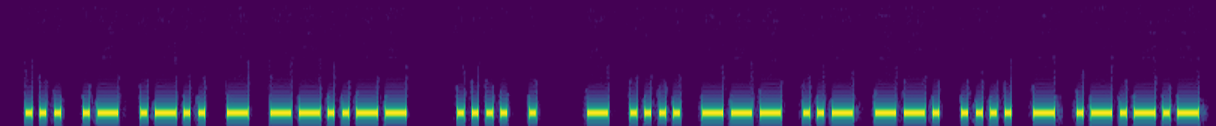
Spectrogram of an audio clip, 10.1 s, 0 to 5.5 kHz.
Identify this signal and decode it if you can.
Morse code, heard as a keyed tone, about 20 wpm, 600 Hz. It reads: SALT, HE THOUGHT.
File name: the old man and the sea part 2 20wpm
